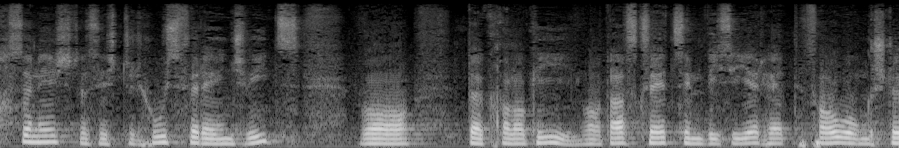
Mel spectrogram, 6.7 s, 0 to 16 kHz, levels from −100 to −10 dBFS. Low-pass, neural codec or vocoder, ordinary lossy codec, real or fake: 14.4 kHz; none; AAC, 48 kbps; real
